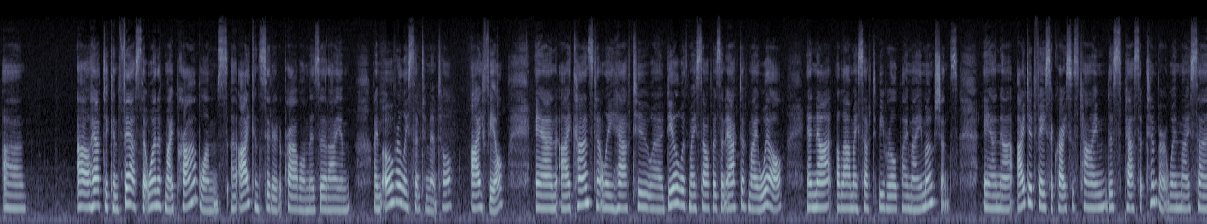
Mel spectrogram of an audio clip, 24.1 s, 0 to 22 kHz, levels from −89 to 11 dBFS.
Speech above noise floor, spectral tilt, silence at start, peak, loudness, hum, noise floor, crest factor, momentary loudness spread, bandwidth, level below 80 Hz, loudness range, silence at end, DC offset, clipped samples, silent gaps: 26 dB; -4.5 dB/octave; 0.05 s; -6 dBFS; -24 LUFS; none; -50 dBFS; 18 dB; 8 LU; 16 kHz; -54 dBFS; 3 LU; 0 s; under 0.1%; under 0.1%; none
